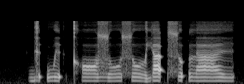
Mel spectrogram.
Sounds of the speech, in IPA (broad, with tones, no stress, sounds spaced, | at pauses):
ɡ ɪ˦ ʔ w ɪ˦ ʔ kʰ ɔ˦ z o˦ s o˦˨ ʊ̯ j ä˦ ʔ s ʊ˦ ʔ l a˦ ɪ̯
